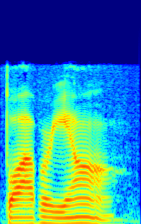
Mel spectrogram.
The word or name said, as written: Boisbriand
